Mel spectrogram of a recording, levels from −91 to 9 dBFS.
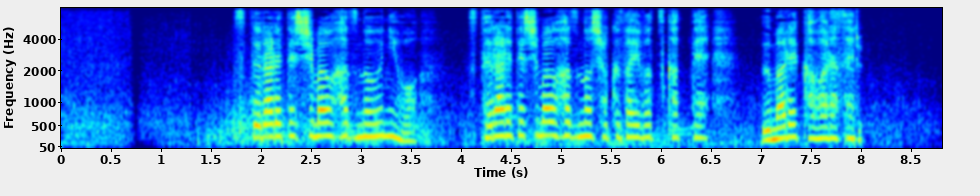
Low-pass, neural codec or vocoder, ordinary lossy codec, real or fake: none; none; none; real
